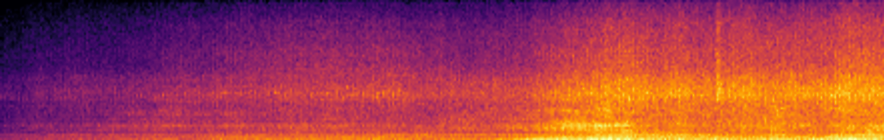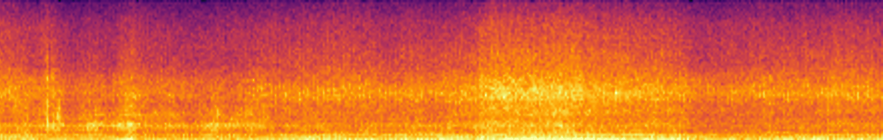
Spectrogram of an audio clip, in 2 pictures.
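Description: A utility vehicle's engine roars as it drives closer, growing louder.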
